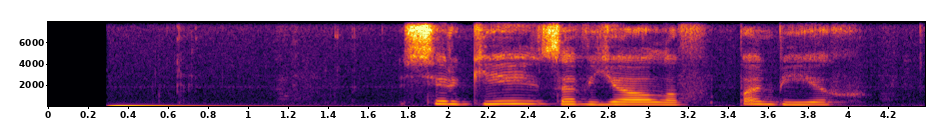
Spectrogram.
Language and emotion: Russian, sad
